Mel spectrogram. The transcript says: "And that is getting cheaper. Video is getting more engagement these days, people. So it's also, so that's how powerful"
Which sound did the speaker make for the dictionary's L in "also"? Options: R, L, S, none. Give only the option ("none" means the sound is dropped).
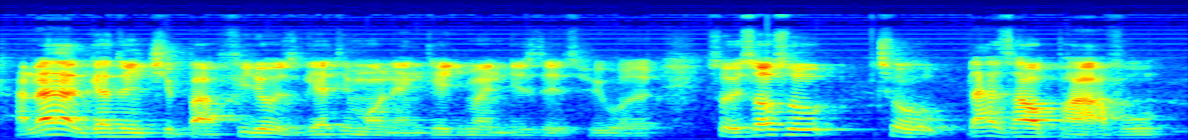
L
